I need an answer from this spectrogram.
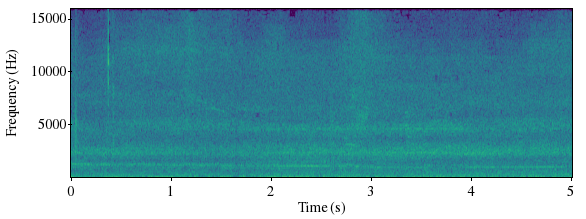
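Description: Class 150 diesel multiple unit departing: a steady low rumble with a faint whine that falls slightly in pitch.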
